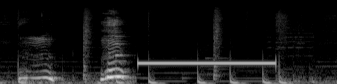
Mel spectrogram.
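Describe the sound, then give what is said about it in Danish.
A steady electronic censor bleep over a swear word, about one and a half seconds long, cuts across a man's speech, with his talking continuing faintly underneath and around it. “Og du bliver altså nødt til at ramme din beep lidt bedre.”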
